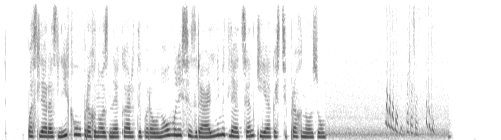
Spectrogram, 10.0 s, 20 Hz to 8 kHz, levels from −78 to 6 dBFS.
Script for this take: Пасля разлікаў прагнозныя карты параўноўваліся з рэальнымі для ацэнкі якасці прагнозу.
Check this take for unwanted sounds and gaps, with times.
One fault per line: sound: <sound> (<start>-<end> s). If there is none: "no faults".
sound: chirp (7.7-8.8 s)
